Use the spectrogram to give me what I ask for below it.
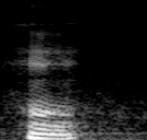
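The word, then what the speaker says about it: ہیں: Kaise mizaj hain? Kaise mizaj ke? Hain. Yes, so it's like H-A-I-N, but like the N at the end is silent.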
